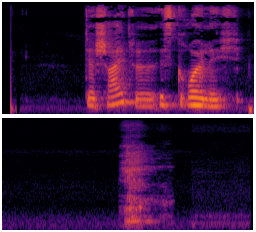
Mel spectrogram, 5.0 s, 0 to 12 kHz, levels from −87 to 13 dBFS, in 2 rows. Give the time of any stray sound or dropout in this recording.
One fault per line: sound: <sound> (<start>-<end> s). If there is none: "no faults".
sound: throat clearing (3.7-4.2 s)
